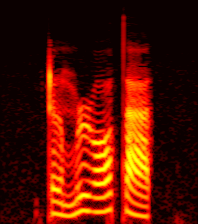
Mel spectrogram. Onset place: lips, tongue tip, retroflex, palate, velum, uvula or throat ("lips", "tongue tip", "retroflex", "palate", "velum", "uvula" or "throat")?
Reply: retroflex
